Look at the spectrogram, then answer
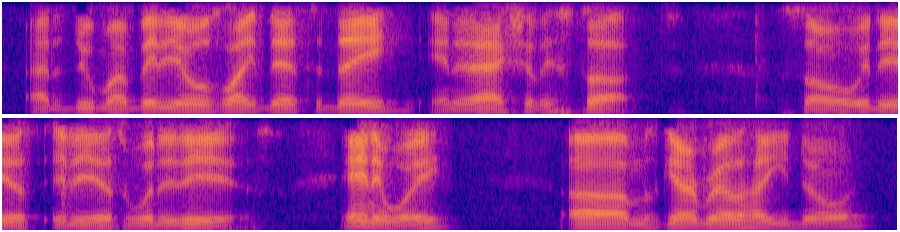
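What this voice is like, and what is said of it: Nasal, congested voice. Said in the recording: “my voice sounds a little weird. I've been under the weather, a little cold I've been dealing with, so forgive me of my nasal type of voice.”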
